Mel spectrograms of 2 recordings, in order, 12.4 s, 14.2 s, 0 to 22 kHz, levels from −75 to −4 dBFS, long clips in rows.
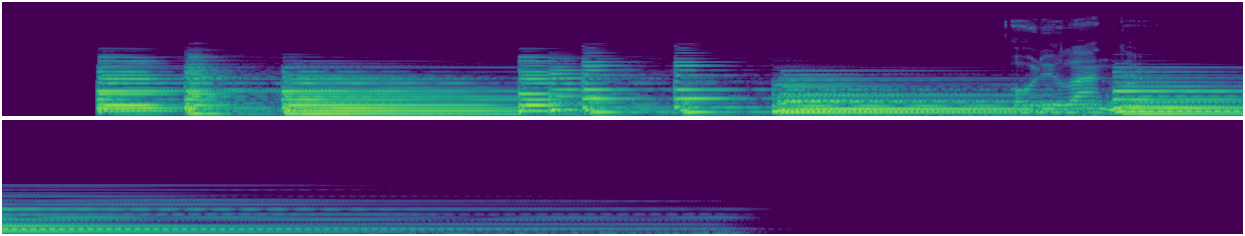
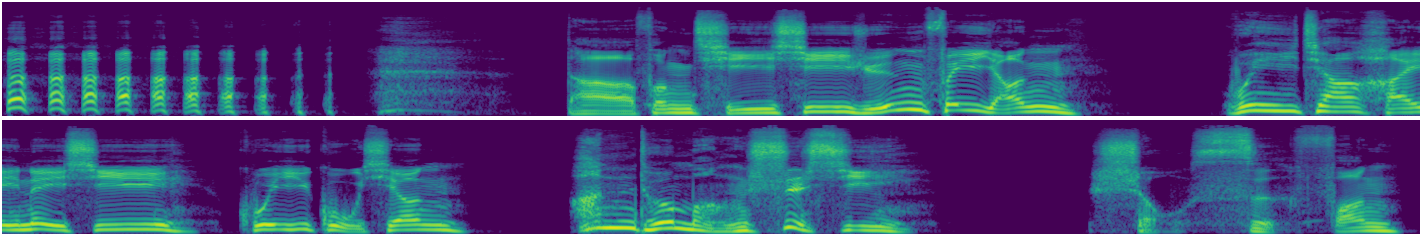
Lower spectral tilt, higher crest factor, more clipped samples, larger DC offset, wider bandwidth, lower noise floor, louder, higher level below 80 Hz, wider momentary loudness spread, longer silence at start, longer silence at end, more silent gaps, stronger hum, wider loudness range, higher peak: first, -9 dB/octave vs -4 dB/octave; about the same, 18 dB vs 14 dB; neither; neither; second, 12 kHz vs 18 kHz; first, under -90 dBFS vs -49 dBFS; second, -20 LUFS vs -16 LUFS; first, -46 dBFS vs -58 dBFS; first, 18 LU vs 13 LU; first, 0.45 s vs 0 s; first, 3.15 s vs 0.1 s; second, none vs 2.68-2.81 s, 5.71-6.02 s, 9.61-9.92 s, 11.86-12.48 s; neither; first, 18 LU vs 3 LU; about the same, -4 dBFS vs -4 dBFS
